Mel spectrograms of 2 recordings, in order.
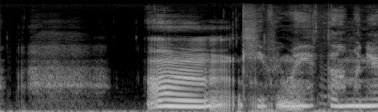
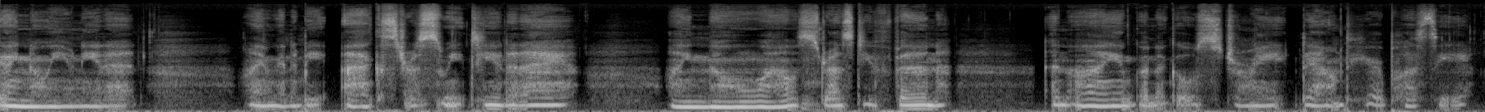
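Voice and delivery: soft unvoiced whisper, close to the ear; intimate whisper; 2 semitones higher, 5 dB quieter than usual. Whispering close to a partner, intimate and teasing. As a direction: breathe every word like a secret to a lover.

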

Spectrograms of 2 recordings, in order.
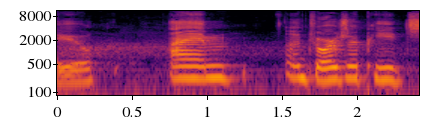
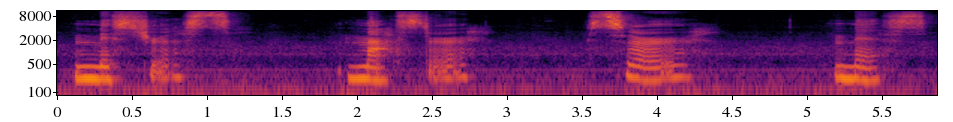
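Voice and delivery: soft, sultry and seductive; hushed, softer bedroom voice; sexy; 8 dB quieter than usual. Shown as a demonstration. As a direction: purr each word to tempt a lover. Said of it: "I would do it with a little bit more, um, sexiness".

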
